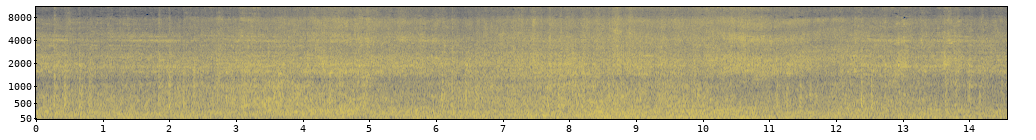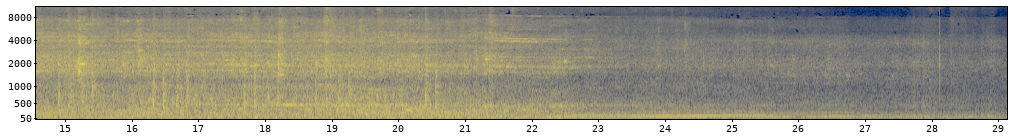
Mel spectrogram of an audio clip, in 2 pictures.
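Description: Freight train of covered hoppers and tank cars rolling past, steel wheels running on the rails with a steady rumble and rattle. The noise falls away over the last few seconds as the end of the train goes by.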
